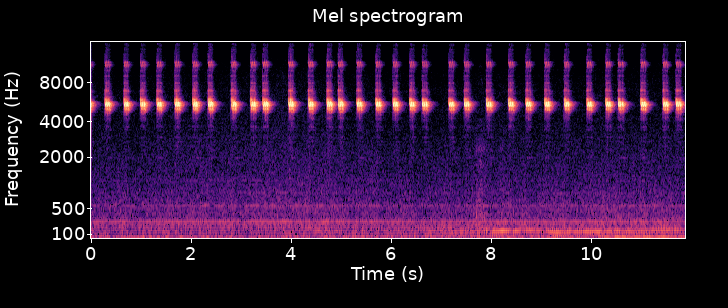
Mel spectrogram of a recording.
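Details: Crickets at night keep up a long series of shrill, piercing chirps, about two to three per second, with one short pause near eight seconds and a faint low rumble late on.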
